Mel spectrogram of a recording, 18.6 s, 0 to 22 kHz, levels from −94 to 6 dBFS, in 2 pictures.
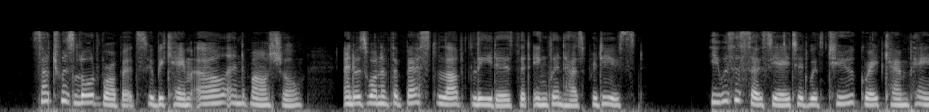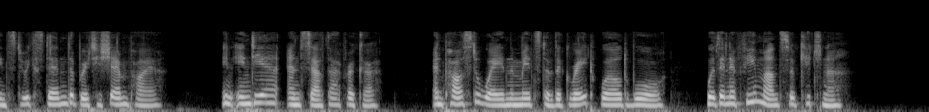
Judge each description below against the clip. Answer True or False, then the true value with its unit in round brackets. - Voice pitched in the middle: False (195 Hz)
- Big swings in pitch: False (3.3 semitones)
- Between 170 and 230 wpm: True (180 wpm)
